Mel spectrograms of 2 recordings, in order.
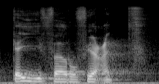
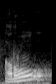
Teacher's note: Kaifa ruat ru rnya tebal tafkhim karena dia dommah. Ro dommah kita baca tebal pangkal lidah dinaikkan.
